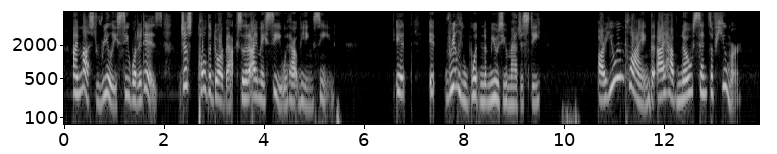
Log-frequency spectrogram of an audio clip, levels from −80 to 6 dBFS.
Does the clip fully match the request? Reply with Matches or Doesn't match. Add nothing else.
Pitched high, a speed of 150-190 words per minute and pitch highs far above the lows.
Matches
